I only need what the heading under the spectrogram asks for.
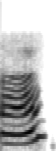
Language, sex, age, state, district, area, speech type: Maithili, female, 18-30, Bihar, Samastipur, rural, conversation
